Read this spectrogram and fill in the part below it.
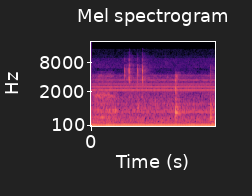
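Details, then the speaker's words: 25-year-old SyQuest SparQ 1 GB cartridge drive reading files: soft, scattered little clicks over a low steady hum, a short cluster then single ticks; heads seeking normally while reading. "yep it's reading the contents of the files and I can hear the sounds of the heads when I read these files"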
